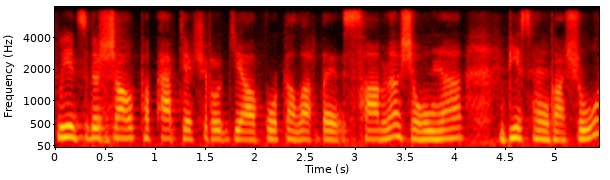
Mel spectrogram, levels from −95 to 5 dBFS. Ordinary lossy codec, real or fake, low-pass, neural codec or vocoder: none; fake; 7.2 kHz; codec, 16 kHz, 0.5 kbps, FunCodec, trained on Chinese and English, 25 frames a second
